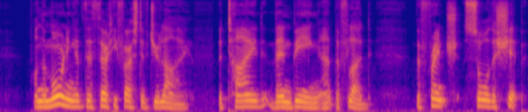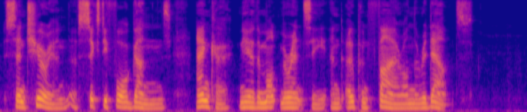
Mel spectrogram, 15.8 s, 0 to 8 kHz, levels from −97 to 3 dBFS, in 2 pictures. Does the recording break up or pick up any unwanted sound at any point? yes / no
no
